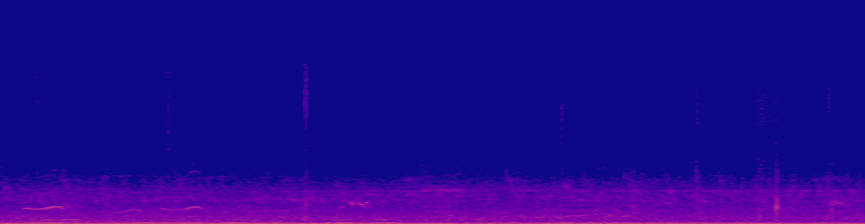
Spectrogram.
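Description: Outdoor park ambience with a steady low rumble. A bird whistles several short, wavering notes in the first two seconds.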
